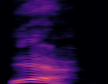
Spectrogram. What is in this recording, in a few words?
yes confirm, Warrior Voice; Warrior Voice Pack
